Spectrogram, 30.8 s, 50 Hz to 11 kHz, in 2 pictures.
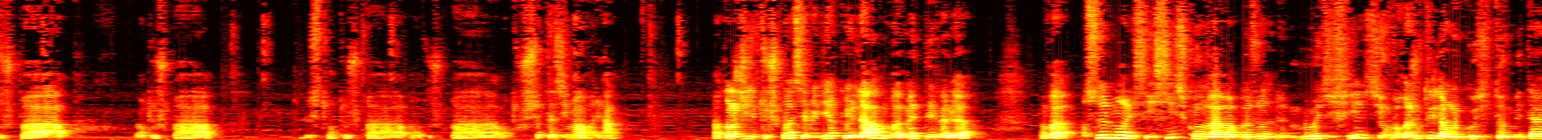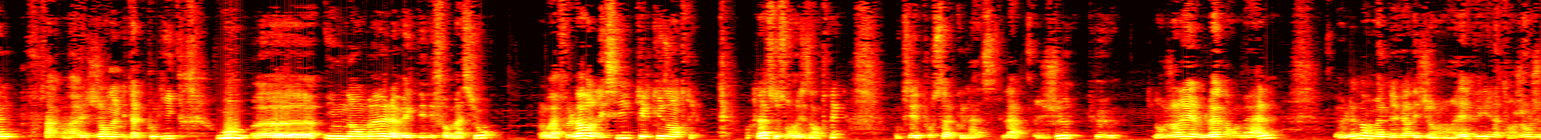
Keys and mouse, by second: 0.0 click, 2.3 click, 3.6 click, 25.4 click, 28.7 click.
